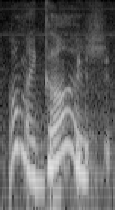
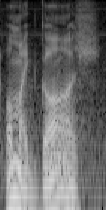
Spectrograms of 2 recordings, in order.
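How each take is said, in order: First: Oh my gosh in a high squealing put-on voice; shocked squeal at the caller's story; mock squeal. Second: Said in the usual way. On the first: Host reacts to caller's story.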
